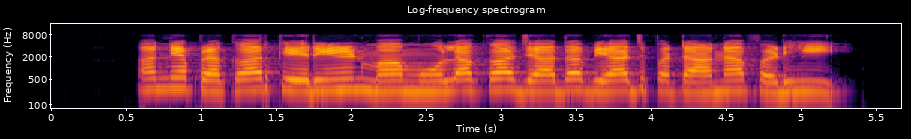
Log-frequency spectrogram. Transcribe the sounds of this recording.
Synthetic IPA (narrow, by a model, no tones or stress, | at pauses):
ɐnjəpɾɐkaːɾkeɾiːɳ̃mãmoːlaːkazjaːd̪abɪjaːd͡ʑpɐʈaːnafɐɽiiː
